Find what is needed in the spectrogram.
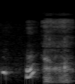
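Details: A father snores while sleeping, with brief squeaky, whistling noises followed by a rough, fluttering inward rattle from the throat; snoring.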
